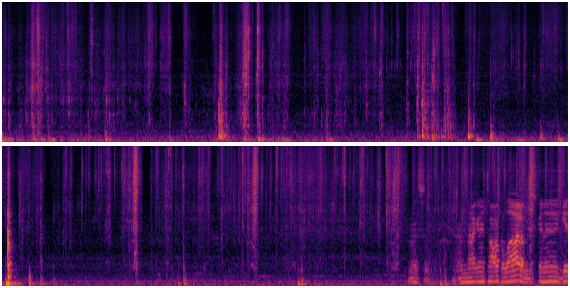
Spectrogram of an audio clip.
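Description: Cardboard boxes and card packs rustle and tap as hands handle them.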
